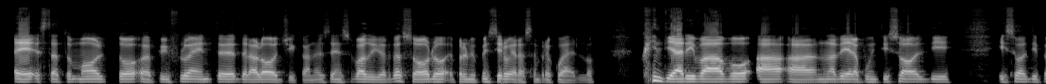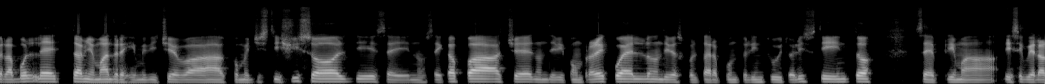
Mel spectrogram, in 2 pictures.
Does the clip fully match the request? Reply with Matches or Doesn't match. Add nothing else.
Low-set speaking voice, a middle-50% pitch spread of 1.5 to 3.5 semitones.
Matches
